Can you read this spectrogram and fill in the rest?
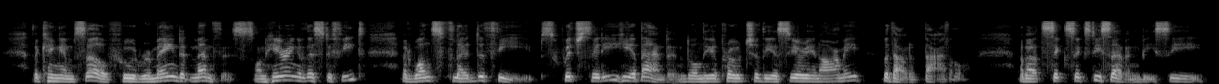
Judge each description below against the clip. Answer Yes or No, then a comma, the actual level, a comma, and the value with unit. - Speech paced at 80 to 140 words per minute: No, average, 175 wpm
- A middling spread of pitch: Yes, average, 3.9 semitones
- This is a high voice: No, medium, 155 Hz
